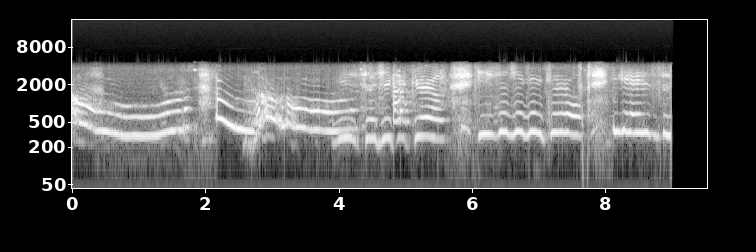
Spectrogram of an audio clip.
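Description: A beagle howls in long, drawn-out notes that slide downward and waver between short breaths.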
